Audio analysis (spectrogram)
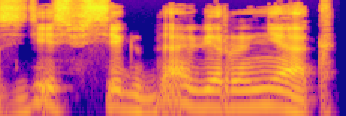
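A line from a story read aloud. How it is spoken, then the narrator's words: Godfather growling through teeth. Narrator (Russian): Сквозь зубы почти прорычал крестный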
